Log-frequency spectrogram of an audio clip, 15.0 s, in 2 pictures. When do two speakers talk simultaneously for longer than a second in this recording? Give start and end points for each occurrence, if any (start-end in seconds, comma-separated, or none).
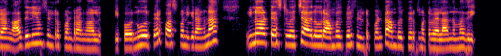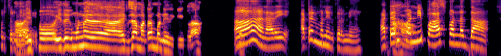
none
